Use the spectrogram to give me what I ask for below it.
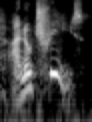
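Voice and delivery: ordinary talk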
